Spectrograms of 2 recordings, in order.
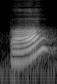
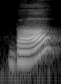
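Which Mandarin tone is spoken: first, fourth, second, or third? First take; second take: second; second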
